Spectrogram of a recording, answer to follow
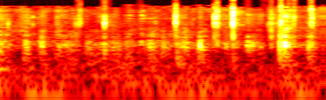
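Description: Folded newspaper strip crinkling as it is rolled by hand into a coil: a run of small irregular paper ticks and rustles, with a louder one near the end.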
